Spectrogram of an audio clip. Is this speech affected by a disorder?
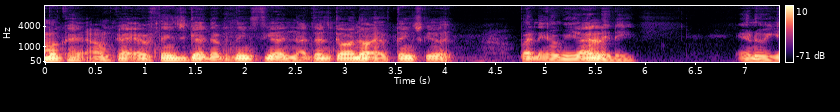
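Yes: traumatic brain injury.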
